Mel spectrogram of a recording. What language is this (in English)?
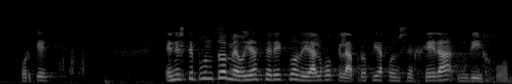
Spanish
